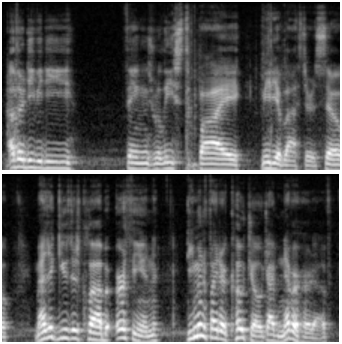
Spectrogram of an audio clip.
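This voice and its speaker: A man's voice: mid-range voice, expressive, moderate pace, warm tone. A man hosting a live stream in a casual, chatty style, rambling and thinking aloud as he goes. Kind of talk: casual live stream chat about anime news and giveaways.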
